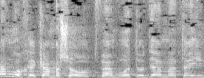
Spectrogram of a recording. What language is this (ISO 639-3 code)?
heb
